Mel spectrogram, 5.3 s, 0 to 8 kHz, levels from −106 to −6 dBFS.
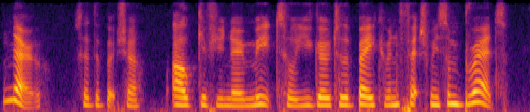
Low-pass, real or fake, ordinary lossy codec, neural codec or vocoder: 7.2 kHz; real; Opus, 24 kbps; none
